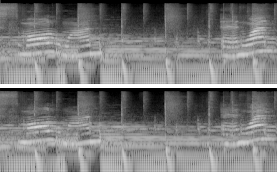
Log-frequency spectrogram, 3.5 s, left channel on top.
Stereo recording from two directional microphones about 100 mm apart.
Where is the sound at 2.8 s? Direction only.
45° left (ahead or behind).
